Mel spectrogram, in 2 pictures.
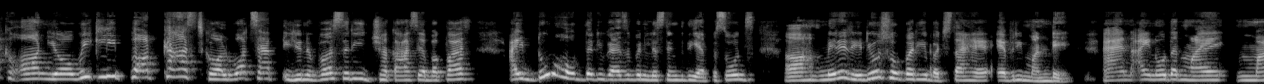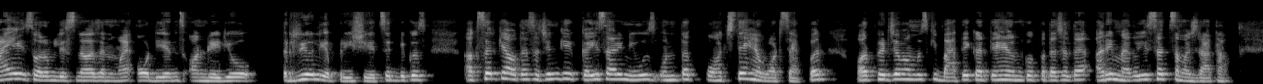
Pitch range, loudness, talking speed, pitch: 190-240 Hz, -21 LUFS, 200 wpm, 215 Hz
